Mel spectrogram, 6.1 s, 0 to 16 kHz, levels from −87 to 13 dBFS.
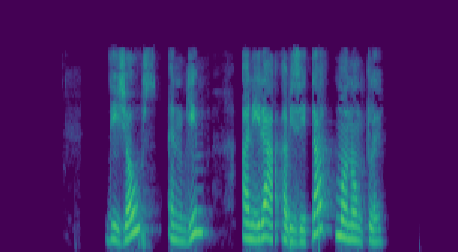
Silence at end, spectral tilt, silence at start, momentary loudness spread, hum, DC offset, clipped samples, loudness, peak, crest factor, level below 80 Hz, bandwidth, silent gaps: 1.05 s; -4.5 dB/octave; 1.4 s; 10 LU; none; under 0.1%; under 0.1%; -19 LUFS; -2 dBFS; 20 dB; -56 dBFS; 8 kHz; 2.19-2.23 s, 3.15-3.21 s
